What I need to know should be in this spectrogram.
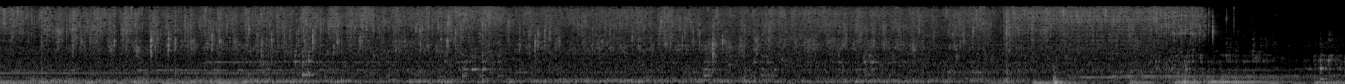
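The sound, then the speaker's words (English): Tap water runs steadily into a sink as unpeeled carrots are washed and scrubbed, a continuous, even gushing hiss with a few faint knocks that eases off near the end. “start cutting up these carrots. So I'm not even going to peel them. I am just going to wash them and scrub them down.”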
